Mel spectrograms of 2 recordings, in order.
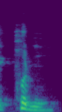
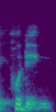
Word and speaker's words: pudding: of the words um we don't speak like that we don't say puddin we say pudding you know we pronounce or ings um oh i see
